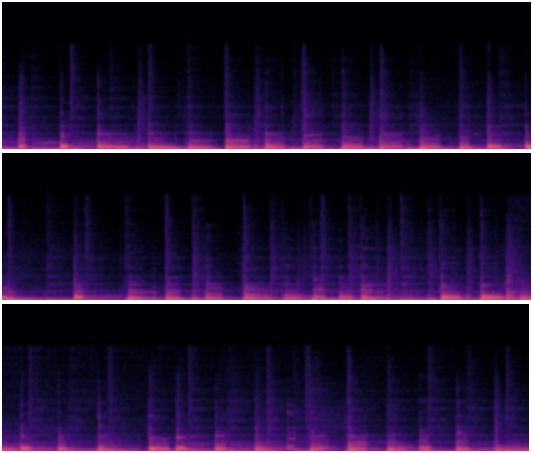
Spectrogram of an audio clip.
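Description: Instrumental small-group jazz: a guitar plays plucked note lines over an upright bass walking a note roughly every half second, with drums keeping time.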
